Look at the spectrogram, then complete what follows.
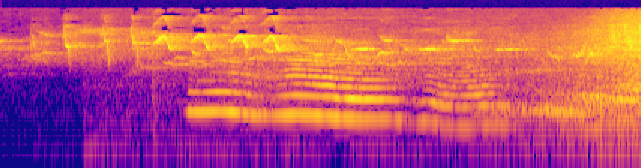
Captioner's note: birds chirping; yawns; dramatic music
